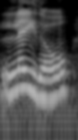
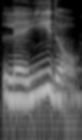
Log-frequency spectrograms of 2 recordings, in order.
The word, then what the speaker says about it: leído: Leer, to read, isn't leído, it's leído. So you put the accent on the I.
